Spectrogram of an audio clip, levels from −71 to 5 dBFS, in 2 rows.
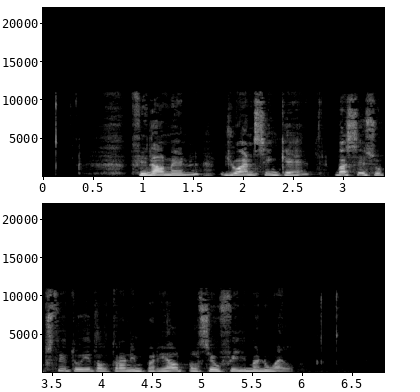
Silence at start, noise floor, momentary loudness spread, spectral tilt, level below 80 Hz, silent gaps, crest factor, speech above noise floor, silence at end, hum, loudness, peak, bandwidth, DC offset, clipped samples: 0.6 s; -56 dBFS; 15 LU; -5.5 dB/octave; -72 dBFS; none; 20 dB; 33 dB; 0.95 s; none; -23 LUFS; -4 dBFS; 11.5 kHz; under 0.1%; under 0.1%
